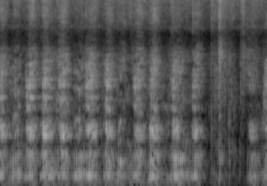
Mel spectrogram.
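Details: At noon, a pig gives a run of short, low, throaty grunts, three or four each second. The rhythm loosens and softens toward the end, then the grunting picks up again.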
